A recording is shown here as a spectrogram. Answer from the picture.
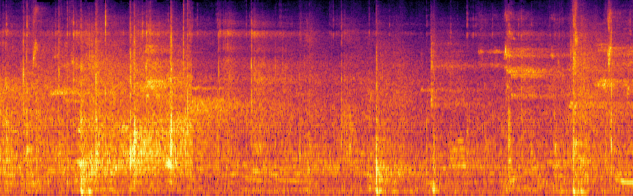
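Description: Celluloid/plastic table tennis ball clicking off bats and the table: sharp, irregular single clicks about half a second to a second apart, with a few heavier thuds among them.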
